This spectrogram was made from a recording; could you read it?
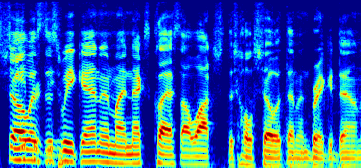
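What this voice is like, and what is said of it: Long Island accent. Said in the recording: “I couldn't catch your Long Island accent. ... Long Island.”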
